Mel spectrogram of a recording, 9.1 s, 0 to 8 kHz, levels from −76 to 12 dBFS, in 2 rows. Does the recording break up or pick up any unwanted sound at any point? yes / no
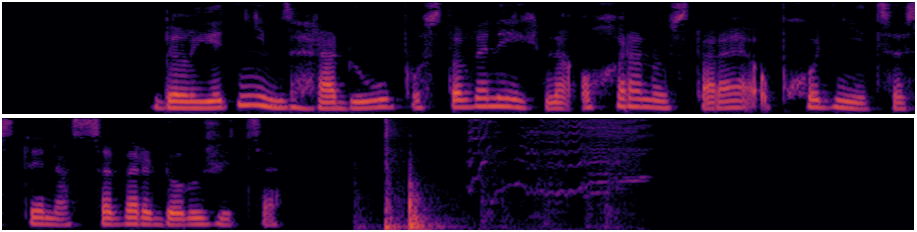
yes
